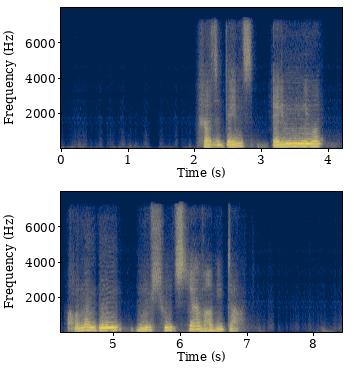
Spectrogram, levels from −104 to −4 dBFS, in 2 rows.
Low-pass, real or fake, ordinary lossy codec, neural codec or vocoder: 7.2 kHz; fake; AAC, 48 kbps; codec, 16 kHz, 0.5 kbps, FreqCodec, smaller model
